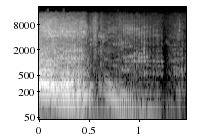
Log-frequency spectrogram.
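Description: A tiger gives one loud, short, growling roar that opens strongly and then fades into a rough, rumbling tail.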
